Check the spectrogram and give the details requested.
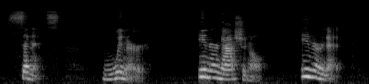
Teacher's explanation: when we're speaking quickly, you're going to hear us completely cut out that T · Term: glottal T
